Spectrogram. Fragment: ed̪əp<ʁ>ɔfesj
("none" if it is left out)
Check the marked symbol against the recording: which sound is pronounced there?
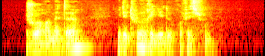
χ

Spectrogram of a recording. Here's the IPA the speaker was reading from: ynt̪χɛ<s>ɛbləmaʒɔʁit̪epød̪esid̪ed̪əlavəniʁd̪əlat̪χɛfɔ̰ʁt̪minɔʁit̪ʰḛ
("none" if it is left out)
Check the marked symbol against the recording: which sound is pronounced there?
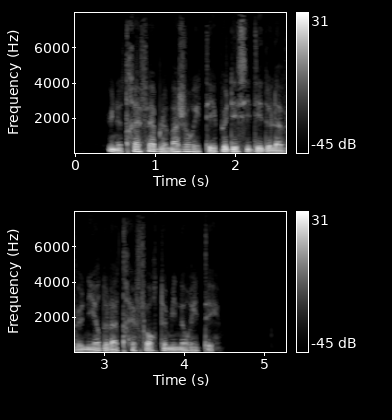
f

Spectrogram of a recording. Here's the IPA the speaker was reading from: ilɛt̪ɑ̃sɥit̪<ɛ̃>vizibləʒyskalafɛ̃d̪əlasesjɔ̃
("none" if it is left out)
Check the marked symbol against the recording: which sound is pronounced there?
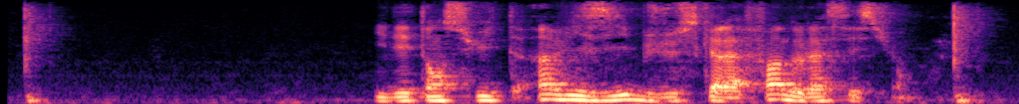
ɛ̃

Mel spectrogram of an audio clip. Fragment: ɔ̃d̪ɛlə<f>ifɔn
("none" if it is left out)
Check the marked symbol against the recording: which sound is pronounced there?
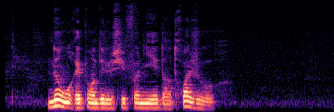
ʃ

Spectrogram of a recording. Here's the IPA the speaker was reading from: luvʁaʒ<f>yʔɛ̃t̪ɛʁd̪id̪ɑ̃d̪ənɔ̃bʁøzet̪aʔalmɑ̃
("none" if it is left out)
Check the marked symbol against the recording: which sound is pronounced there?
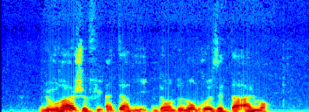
f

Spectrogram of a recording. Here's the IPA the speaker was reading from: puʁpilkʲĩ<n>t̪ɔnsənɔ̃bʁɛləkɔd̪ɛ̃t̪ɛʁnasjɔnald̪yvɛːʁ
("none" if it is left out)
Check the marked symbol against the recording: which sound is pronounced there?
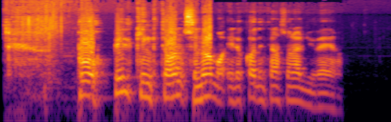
ŋ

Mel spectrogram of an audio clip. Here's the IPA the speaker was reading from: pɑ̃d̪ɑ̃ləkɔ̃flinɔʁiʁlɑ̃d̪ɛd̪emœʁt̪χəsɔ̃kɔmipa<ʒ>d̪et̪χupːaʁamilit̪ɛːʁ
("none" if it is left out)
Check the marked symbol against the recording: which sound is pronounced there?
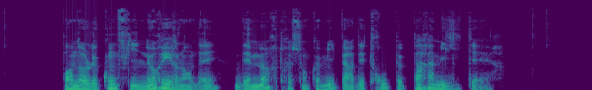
ʁ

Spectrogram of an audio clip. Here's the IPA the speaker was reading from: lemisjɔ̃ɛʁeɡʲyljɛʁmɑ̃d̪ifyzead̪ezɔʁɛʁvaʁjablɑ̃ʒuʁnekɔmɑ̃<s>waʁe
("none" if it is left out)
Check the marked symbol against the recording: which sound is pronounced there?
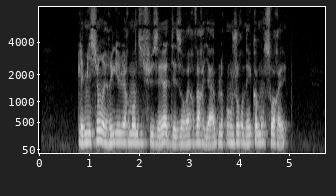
s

